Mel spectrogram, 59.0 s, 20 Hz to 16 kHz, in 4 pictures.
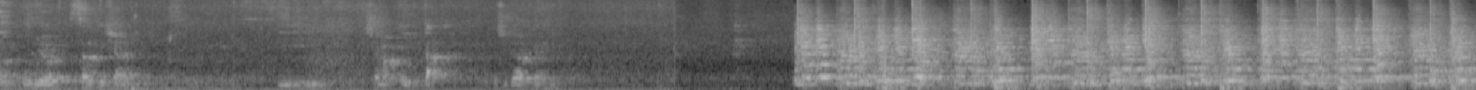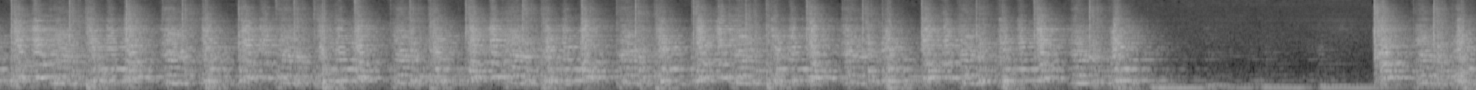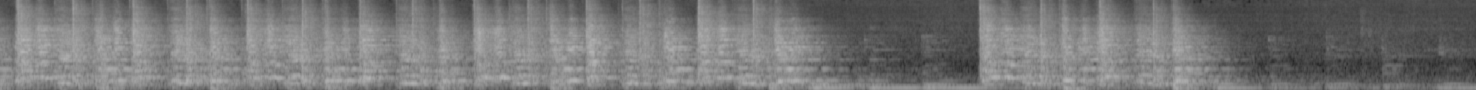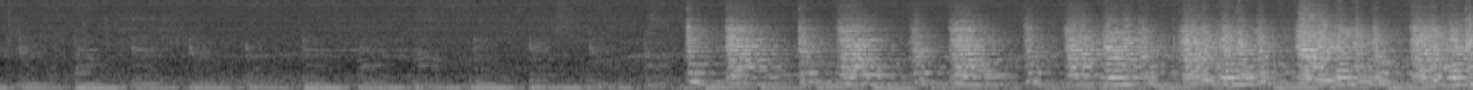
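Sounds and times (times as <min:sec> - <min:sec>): string orchestra playing: 0:00.0 - 0:05.2, 0:07.8 - 0:59.0.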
